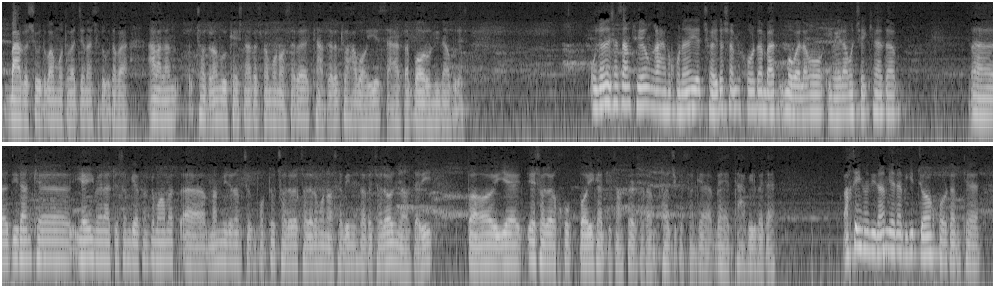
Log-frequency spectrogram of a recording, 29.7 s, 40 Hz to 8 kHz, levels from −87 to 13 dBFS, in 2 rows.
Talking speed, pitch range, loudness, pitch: 165 wpm, 90-115 Hz, -18 LUFS, 95 Hz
